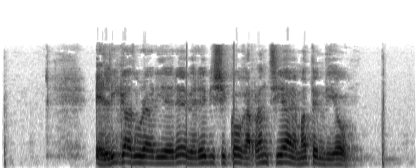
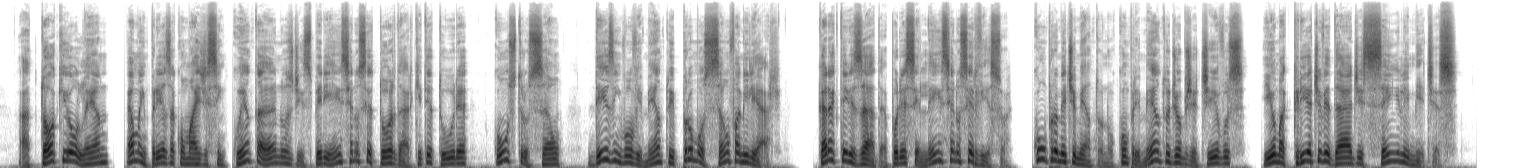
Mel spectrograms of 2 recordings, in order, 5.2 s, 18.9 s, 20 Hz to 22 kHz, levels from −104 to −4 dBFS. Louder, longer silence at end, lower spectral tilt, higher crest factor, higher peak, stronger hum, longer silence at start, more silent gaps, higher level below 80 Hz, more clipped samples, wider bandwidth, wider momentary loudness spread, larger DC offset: first, -12 LUFS vs -24 LUFS; second, 0.4 s vs 0.75 s; about the same, -5.5 dB/octave vs -5 dB/octave; about the same, 14 dB vs 18 dB; first, 0 dBFS vs -6 dBFS; neither; first, 1.2 s vs 0.25 s; second, none vs 1.45-1.56 s, 9.99-10.18 s, 12.80-12.91 s, 15.70-15.77 s; second, -56 dBFS vs -48 dBFS; neither; second, 7.6 kHz vs 19.5 kHz; second, 3 LU vs 8 LU; neither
